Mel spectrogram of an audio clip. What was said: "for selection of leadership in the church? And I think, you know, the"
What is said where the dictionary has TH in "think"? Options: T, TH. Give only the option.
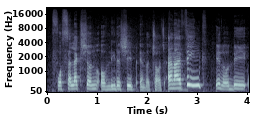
TH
